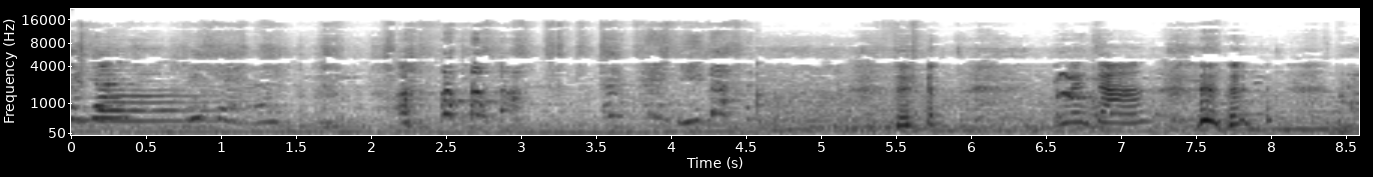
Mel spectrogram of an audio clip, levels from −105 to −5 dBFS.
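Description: Between 6.23 and 7.23 s the audio picks up channel delay (comb filtering): one side lags by roughly a sample, a few hundredths of a millisecond, and the mono sum cancels around 20 kHz, so it's a slight top-end dulling rather than obvious hollowness.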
